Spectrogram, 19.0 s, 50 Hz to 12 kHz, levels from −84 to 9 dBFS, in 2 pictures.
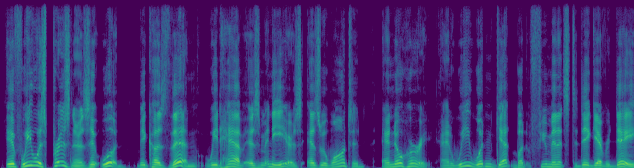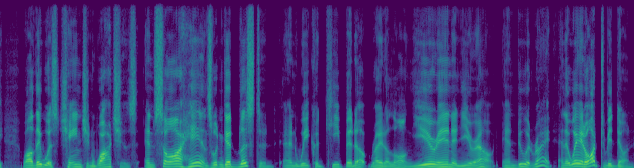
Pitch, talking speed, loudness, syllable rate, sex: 145 Hz, 215 wpm, -21 LUFS, 4.8 syllables/s, male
